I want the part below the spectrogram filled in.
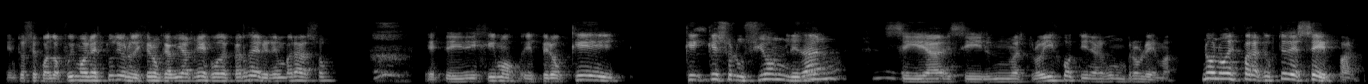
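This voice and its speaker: He is an Argentine guest in an online conversation, speaking in a slightly high, animated voice at a normal speed with a fairly bright tone. Casual and joking, he leans heavily on fillers in his Argentine Spanish accent, and the sound is lo-fi.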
